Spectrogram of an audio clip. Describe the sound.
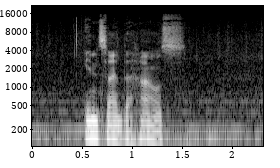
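Steady rain hisses throughout, heard from inside a house, a soft constant wash, while a voice briefly speaks over it in the middle.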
